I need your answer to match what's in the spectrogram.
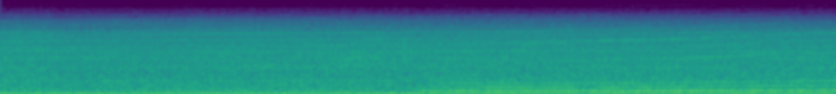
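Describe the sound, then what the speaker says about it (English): A jet engine spools up in the DCS flight simulator, a steady loud turbine roar with rising whining tones that climb and multiply partway through, continuous and without talk. "Left engine start."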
